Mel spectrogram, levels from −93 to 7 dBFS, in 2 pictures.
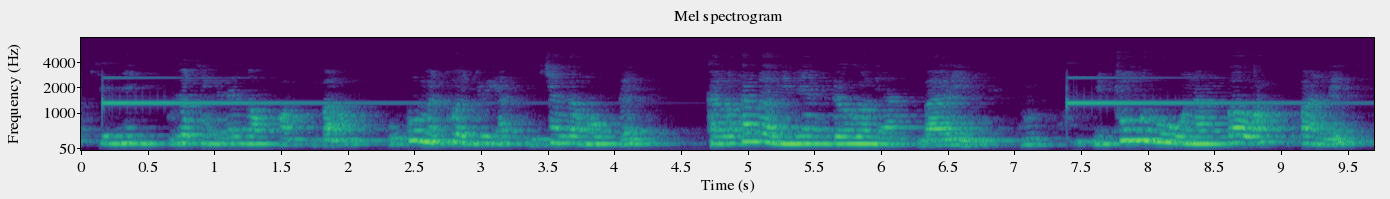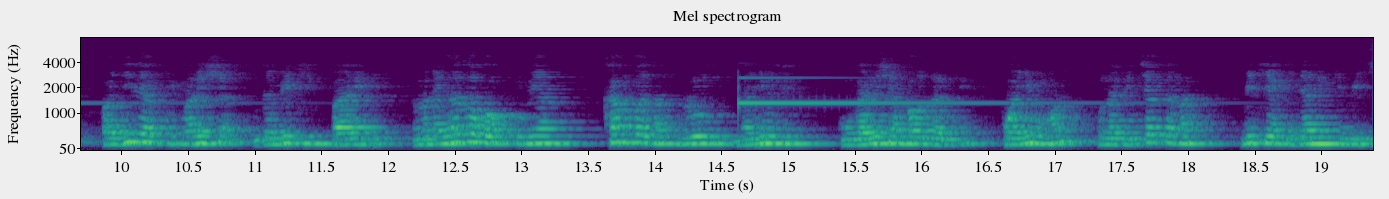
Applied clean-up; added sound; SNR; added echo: none; Piano; 20 dB; reverberation time 0.9 s.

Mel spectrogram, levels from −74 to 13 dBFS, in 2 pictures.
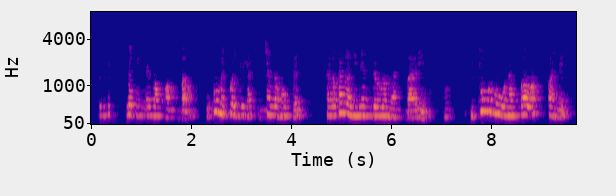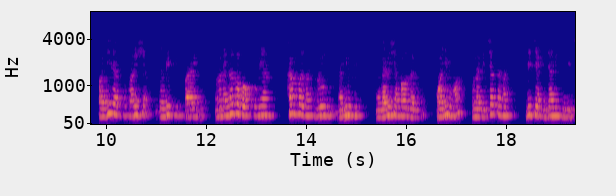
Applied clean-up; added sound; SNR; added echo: neural mask model DeepFilterNet 3.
